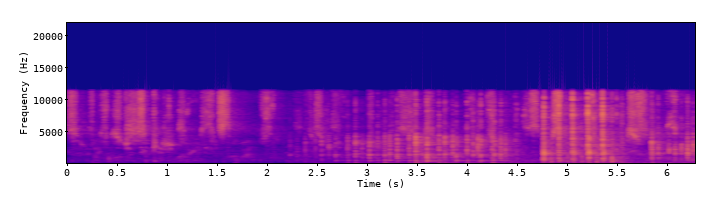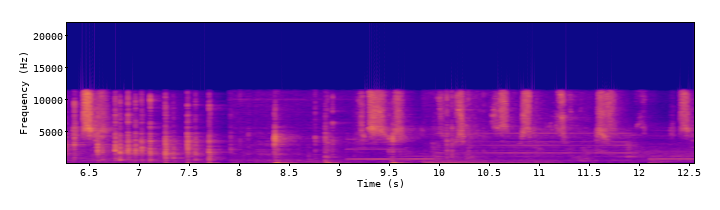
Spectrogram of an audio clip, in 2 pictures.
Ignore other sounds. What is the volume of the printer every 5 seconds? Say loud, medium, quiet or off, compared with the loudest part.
off, loud, loud.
